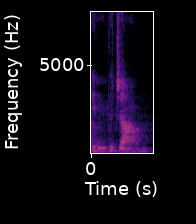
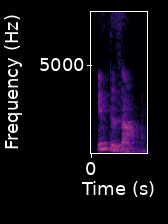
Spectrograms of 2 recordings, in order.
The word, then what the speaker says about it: इंतज़ाम: बच्चों देखिए, अगर इस बिंदी को यह बिंदी अगर इसमें नहीं लगाई जाएगी तो इसको पढ़ा जाएगा इंतजाम। ठीक है, इंतजाम, इंतजार। लेकिन यह बिंदी लगते ही यह इसका जो उच्चारण है वो बदल जाएगा, इसलिए हम इसे जब यह बिंदी लगाई जाएगी तो हम इसे पढ़ेंगे इंतजाम।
